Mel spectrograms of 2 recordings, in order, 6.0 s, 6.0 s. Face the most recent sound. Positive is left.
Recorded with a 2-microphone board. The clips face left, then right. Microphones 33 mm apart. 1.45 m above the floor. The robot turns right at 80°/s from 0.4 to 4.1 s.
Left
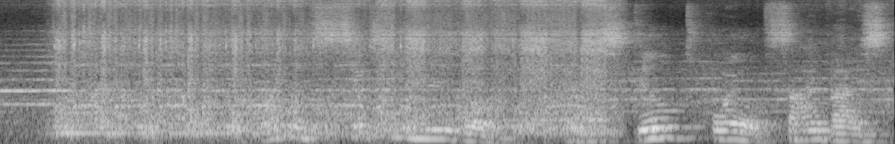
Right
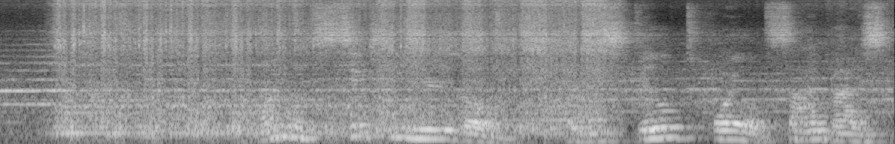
turn(degrees=70)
